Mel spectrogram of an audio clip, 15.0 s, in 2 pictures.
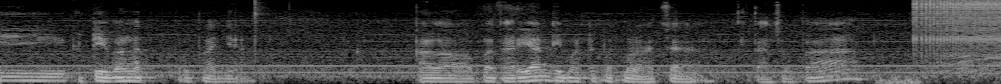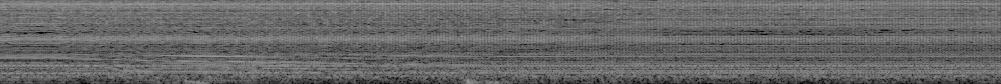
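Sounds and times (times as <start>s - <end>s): small motorcycle engine revving: 6.9s - 15.0s.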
